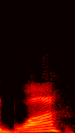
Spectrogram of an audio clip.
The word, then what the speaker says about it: Bois: Bois. Sell cars. Bois, yes. Bois, how do you spell that? I was guessing B-W-A. It's B-O-I-S. It's French-Canadian. Oh, French-Canadian.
